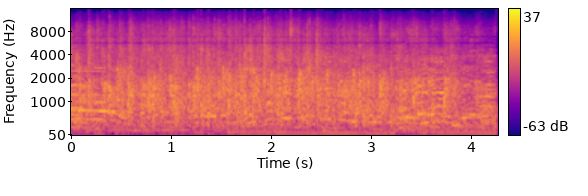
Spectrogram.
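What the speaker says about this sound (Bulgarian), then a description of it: "Аплодисменти все пак" Applause at a Bulgarian awards ceremony, dense and steady from a crowd for several seconds, with cheering voices and chatter mixed through it.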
